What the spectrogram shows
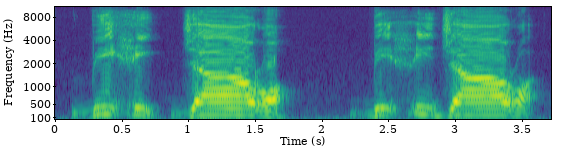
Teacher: हा हलक के दरमियान वाले हिस्से से अदा होगा, बूटम पार्ट ऑफ मिडल।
